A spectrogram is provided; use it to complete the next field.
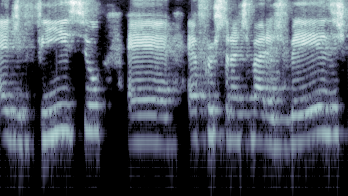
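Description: A woman with a high pitch speaks in an animated tone over noticeable background noise. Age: 20s. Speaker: restaurant owner. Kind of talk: interview.

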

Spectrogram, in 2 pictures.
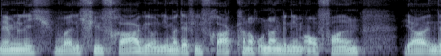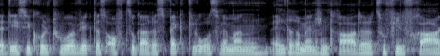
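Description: A man's plain, everyday voice at medium pitch, fairly slow and fairly even in intonation, with very even loudness. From Germany. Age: 30s. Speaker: convert to Islam, listener. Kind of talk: recorded voice message. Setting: self-recorded audio message.

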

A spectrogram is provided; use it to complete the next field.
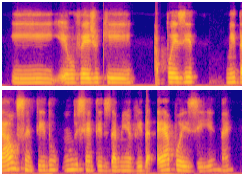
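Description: At a fairly slow pace, a woman talks in a fairly low voice with a bright, sharp tone. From Brazil, Seridó region of Rio Grande do Norte (Currais Novos). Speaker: poet and researcher. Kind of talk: interview.

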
